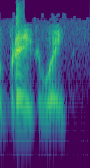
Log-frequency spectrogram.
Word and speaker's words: Braithwaite: A Braithwaite. ¿Lo he dicho bien? – Sí. – ¿Braithwaite? – Sí, yo pronuncio Braithwaite, pero vamos.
